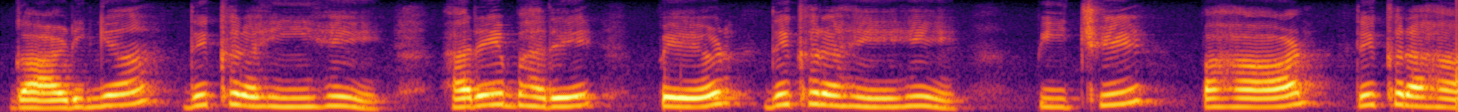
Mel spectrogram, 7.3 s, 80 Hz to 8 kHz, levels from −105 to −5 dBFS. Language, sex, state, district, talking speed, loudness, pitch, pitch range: Hindi, female, Madhya Pradesh, Bhopal, 115 wpm, -14 LUFS, 245 Hz, 225-280 Hz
